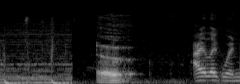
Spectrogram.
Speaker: Do you guys mind if I burp? Sorry, I >> rate that burp. >> Sorry. Thanks. I'm going to burp.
